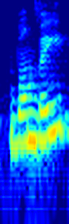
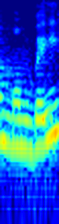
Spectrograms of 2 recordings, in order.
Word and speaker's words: ممبئی: ہیں۔ کل بمبئی سے، بمبئی پرانا اس کا تلفظ ہے، موجودہ تلفظ اس شہر کا ممبئی ہے، اور یہ موجودہ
